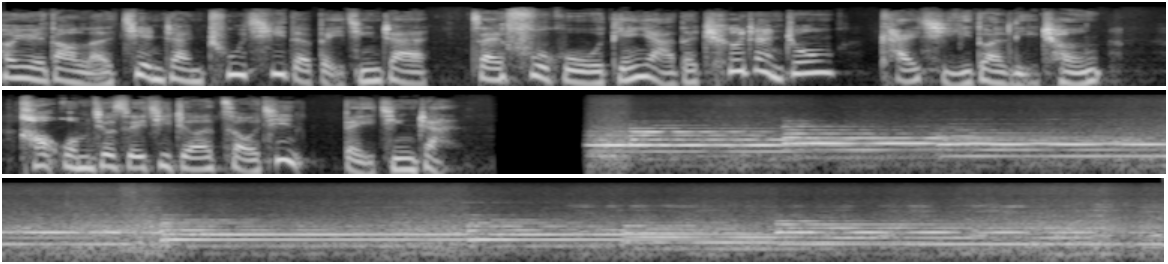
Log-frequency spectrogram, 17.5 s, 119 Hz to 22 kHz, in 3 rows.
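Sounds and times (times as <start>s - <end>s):
speech: 0.0s - 9.5s
railway station clock tower bells ringing a slow melody: 8.8s - 17.4s
steady traffic noise: 8.8s - 17.4s.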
